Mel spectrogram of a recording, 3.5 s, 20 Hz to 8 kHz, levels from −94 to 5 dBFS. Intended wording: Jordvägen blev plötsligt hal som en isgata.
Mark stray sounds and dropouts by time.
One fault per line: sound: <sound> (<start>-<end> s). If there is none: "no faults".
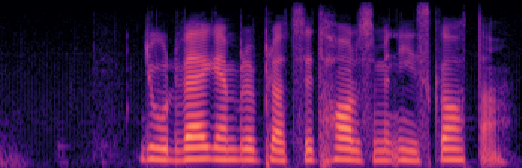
no faults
